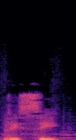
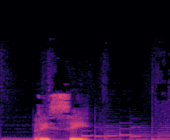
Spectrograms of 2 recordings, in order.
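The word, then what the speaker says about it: receipt: ರಿಸೀಟ್, ರಸೀದಿ. Silent letter P. ರಿಸೀಟ್.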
